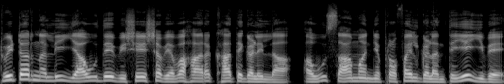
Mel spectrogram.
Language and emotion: Kannada, neutral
